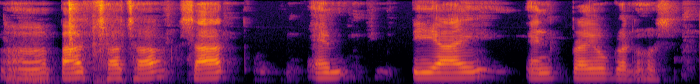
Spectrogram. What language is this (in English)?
Nepali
